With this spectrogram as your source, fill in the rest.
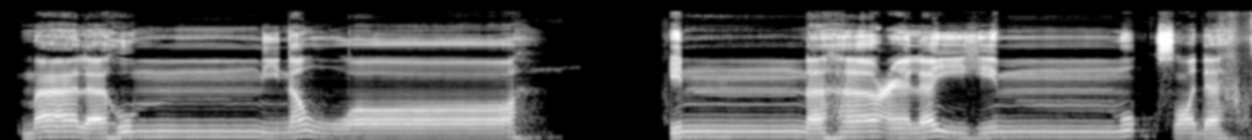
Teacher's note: Maka ketika membaca idgham mithlain, huruf mim yang kedua menjadi bertasydid karena huruf mim sukun yang pertama dimasukkan ke dalam huruf mim yang kedua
